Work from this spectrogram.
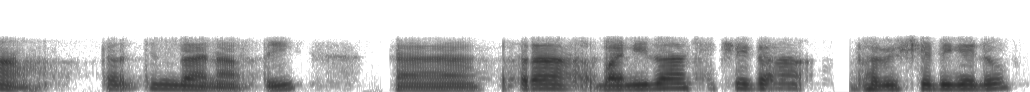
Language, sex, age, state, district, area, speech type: Sanskrit, male, 18-30, Kerala, Kozhikode, rural, conversation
